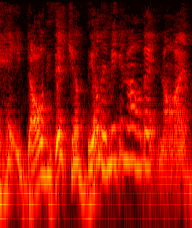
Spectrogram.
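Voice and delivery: high, incredulous donkey voice; donkey character. Acted. Donkey asks dog about his noisy belly, high puzzled voice.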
